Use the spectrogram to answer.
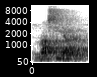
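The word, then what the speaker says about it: Russia: আচ্ছা মজার ব্যাপার হচ্ছে এই যে শব্দটা বললাম রাশিয়া, যেটা নাউন, এর উচ্চারণ আমরা বাংলা বলি রাশিয়া, কিন্তু ইংরেজিতে এর উচ্চারণ হবে রাশা।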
